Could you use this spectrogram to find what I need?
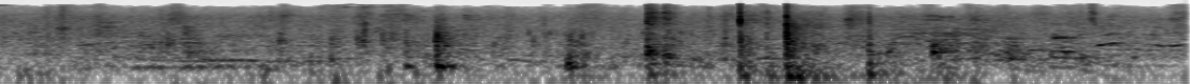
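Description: A plastic jerrycan thuds down onto the ground.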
